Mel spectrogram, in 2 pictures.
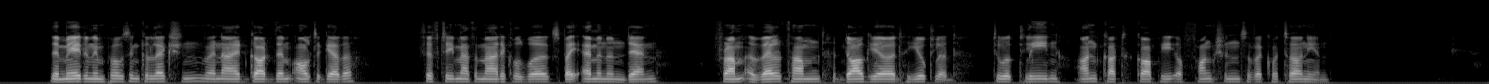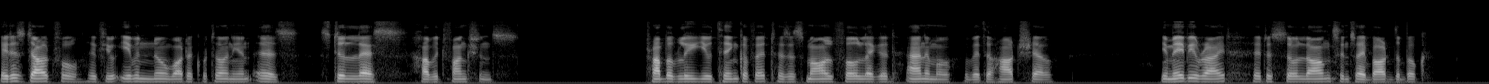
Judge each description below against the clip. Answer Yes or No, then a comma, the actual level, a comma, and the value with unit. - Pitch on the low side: Yes, low, 125 Hz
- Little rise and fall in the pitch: Yes, narrow, 1.3 semitones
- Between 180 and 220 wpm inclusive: No, average, 160 wpm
